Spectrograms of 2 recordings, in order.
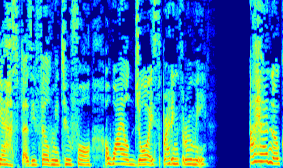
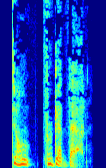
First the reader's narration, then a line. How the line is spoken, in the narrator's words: he said hoarsely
